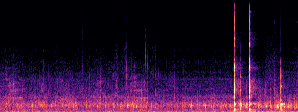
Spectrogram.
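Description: Rice simmering in a stainless-steel pot of water while a wooden spoon stirs it, over a steady low hum. Near the end come three sharp knocks of the wooden spoon against the pot.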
